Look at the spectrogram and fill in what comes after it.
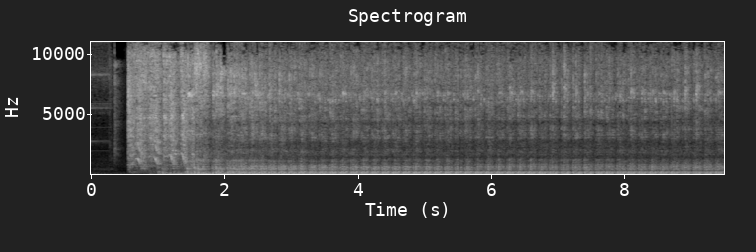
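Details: Harley Road Glide after teardown and rebuild (metal was found in the oil), with cylinders, exhaust and cam cover reinstalled: a quick crank, then it fires and settles into an even, loping potato-potato idle with no knock or tick. It runs normally.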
